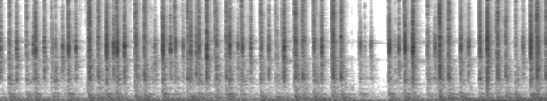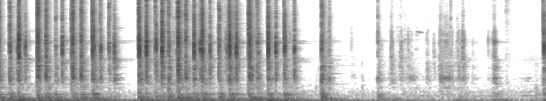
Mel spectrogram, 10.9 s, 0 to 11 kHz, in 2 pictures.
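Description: Fingertips type rapidly on the dark plastic keycaps of an Atari 800XL home computer, whose keyboard sits in a hollow plastic case. Dense, bright, clicky key taps with a light low thud run in steady bursts, pausing briefly around 4 and 7 seconds. The typing stops near 9 seconds, leaving only a few faint taps to the end.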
